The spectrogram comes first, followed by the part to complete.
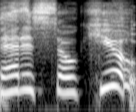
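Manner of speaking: high, slow, drawn-out gush. Real, not acted. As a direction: coo it like it melts you. Gushing over hoodie bottles.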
